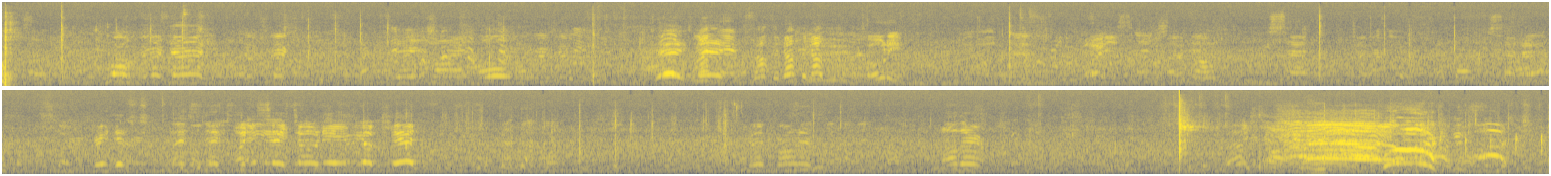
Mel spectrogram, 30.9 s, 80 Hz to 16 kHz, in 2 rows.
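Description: Faint scattered voices of players and spectators calling around a baseball field. About 27 seconds in comes a single sharp crack of a bat hitting the ball, followed by several voices shouting louder as the play runs.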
